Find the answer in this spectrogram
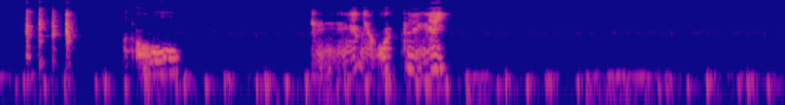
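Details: African grey parrot talking: a quick run of clicks, then bursts of speech-like chatter and a longer stretch of mimicked words, followed by a steady low hum.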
